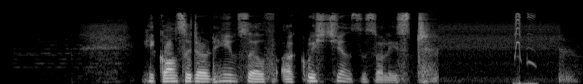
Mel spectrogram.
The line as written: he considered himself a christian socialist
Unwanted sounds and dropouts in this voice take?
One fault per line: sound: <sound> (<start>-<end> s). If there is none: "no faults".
sound: squeak (5.1-5.4 s)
